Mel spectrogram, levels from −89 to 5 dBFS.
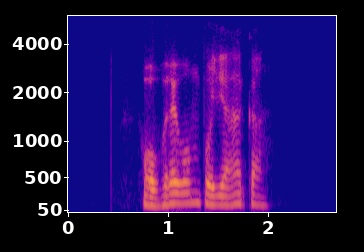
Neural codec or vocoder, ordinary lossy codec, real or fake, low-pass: codec, 44.1 kHz, 2.6 kbps, SNAC; Opus, 16 kbps; fake; 5.4 kHz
